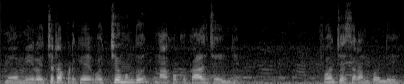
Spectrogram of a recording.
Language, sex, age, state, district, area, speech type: Telugu, male, 30-45, Andhra Pradesh, Bapatla, urban, spontaneous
